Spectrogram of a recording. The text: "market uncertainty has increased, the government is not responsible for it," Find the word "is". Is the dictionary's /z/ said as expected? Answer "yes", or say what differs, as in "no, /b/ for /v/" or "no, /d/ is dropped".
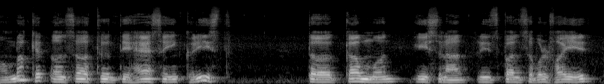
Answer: no, /s/ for /z/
